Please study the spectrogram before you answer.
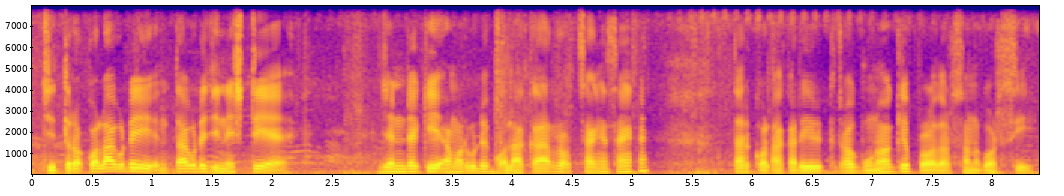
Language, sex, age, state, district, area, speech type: Odia, male, 18-30, Odisha, Balangir, urban, spontaneous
